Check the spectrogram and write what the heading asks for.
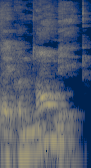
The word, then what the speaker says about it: economic: When you have the stress, when you have a word ending in MIC, TIC, SIC, the rule states that the syllable before the last one is what is stressed, right? So economic, or economic, remedial, economic.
